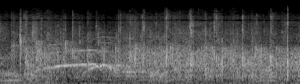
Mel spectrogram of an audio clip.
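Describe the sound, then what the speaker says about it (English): Steady, dense applause from a sizable comedy club crowd, clapping continuously at a fairly loud level with a few sharper claps standing out. "Give it a big round of applause for Mr. Tyler."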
